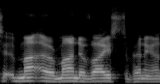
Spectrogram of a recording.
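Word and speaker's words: Mondoweiss: So this is from Mondo Weiss, or Mondo Weiss, depending on how you pronounce it, but they do great work on Israel and Palestine.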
